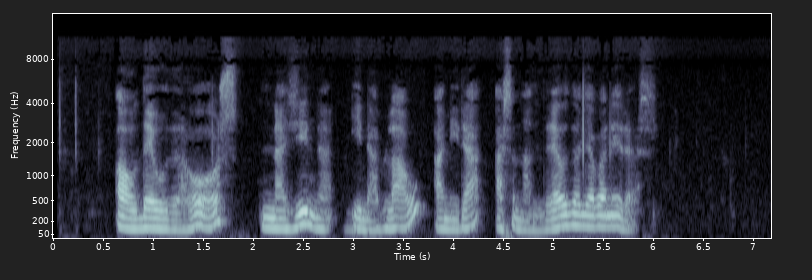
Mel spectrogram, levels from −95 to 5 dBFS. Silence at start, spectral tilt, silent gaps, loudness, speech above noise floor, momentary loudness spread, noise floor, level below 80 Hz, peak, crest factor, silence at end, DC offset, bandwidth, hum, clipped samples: 0.6 s; -6.5 dB/octave; none; -26 LUFS; 47 dB; 9 LU; -72 dBFS; -56 dBFS; -6 dBFS; 20 dB; 1.2 s; under 0.1%; 11.5 kHz; none; under 0.1%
